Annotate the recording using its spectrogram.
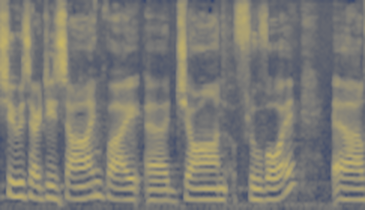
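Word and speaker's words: Fluevog: And these shoes are designed by John Fluvoy. I'll spell that F-L-U-E-V-O-G, John, in case you're shopping in Toronto or other places.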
